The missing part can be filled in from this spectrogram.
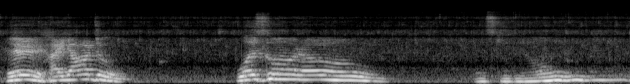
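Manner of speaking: slow, drawn-out boozy drawl; cognac voice. Retold or imitated. Teasing her sister over there, imitated cognac voice. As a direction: imitate a sister's cognac voice, dragging each word. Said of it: "sounding like she got cognac voice".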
